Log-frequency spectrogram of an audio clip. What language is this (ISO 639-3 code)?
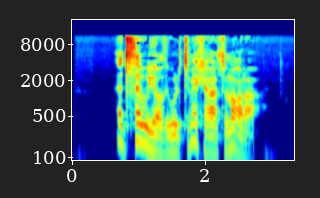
kab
